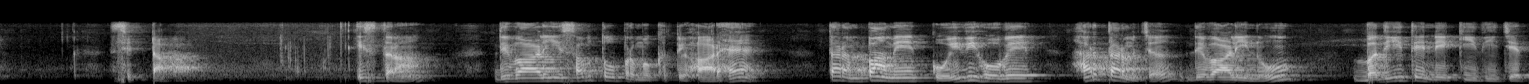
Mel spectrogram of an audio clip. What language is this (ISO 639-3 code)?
pan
